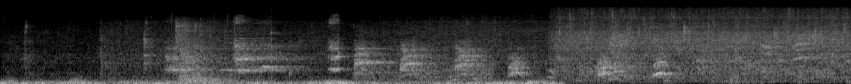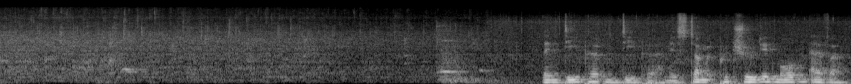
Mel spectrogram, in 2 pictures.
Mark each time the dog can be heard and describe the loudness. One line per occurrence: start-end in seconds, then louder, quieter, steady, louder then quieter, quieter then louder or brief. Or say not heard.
1.6-9.7 quieter.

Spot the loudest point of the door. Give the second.
2 s.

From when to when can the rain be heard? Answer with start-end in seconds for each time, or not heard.
0.0-16.9.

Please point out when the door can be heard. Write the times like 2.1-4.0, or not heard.
1.0-2.5, 12.1-13.6.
